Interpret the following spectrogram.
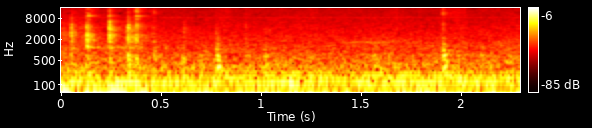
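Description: Faint, light clicks from a digital drawing setup at a computer: a quick run of clicks in the first half second, then a couple of single clicks.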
